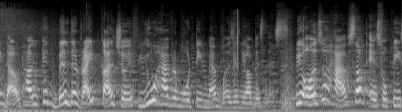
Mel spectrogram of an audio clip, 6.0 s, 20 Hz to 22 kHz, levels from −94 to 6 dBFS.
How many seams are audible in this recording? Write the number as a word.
one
